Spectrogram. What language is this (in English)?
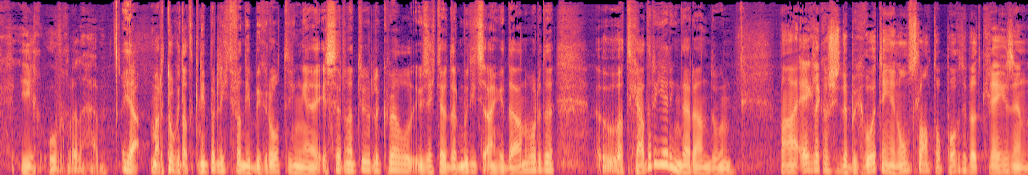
Dutch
